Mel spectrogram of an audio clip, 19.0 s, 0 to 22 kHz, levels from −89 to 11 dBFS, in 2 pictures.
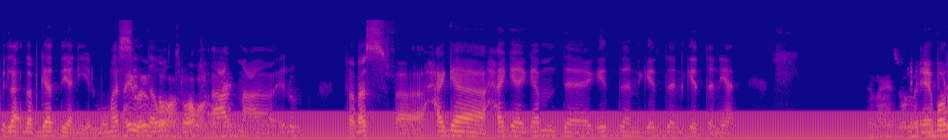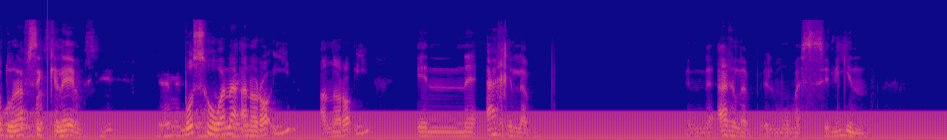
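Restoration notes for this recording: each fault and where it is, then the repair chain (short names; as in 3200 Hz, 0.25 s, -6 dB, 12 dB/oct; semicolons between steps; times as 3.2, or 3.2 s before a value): buzz 60 Hz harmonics 13 -35 dBFS
9.95 pop -16 dBFS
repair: de-click; de-hum 60 Hz, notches 13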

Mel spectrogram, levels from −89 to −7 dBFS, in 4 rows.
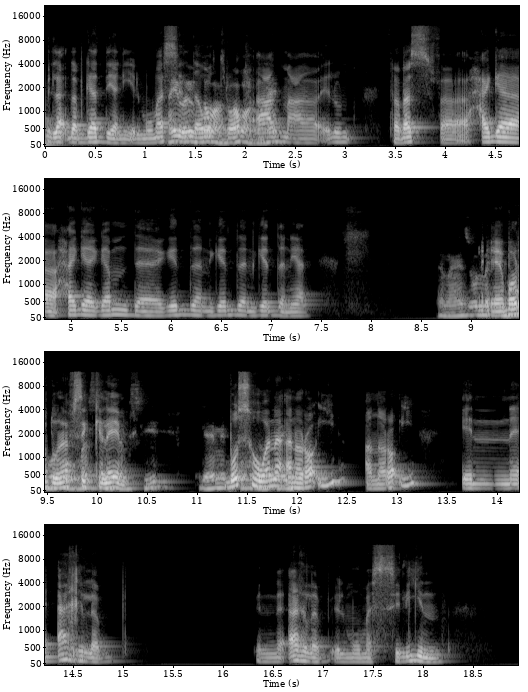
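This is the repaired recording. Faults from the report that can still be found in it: none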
